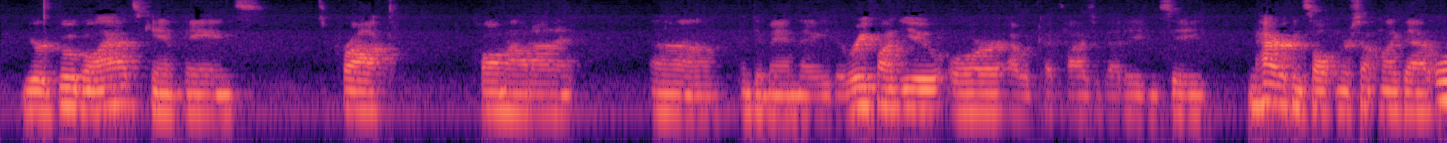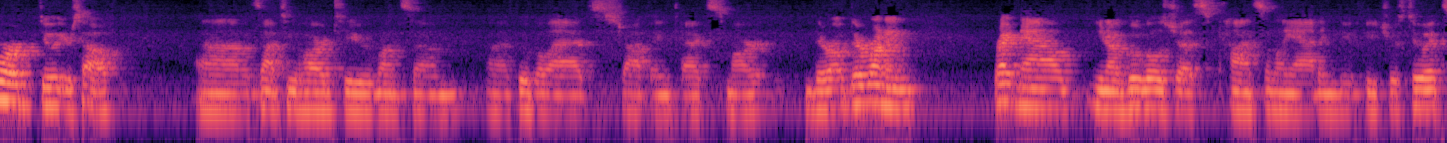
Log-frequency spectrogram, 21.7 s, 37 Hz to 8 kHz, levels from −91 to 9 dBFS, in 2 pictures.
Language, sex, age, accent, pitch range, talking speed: English, male, 30-49, American, 120-135 Hz, 190 wpm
